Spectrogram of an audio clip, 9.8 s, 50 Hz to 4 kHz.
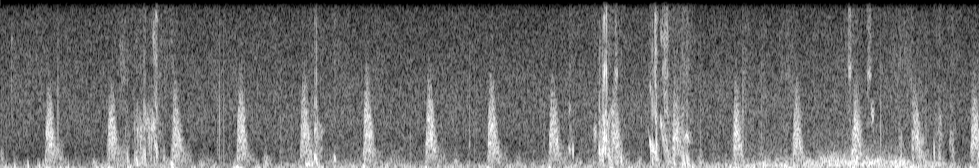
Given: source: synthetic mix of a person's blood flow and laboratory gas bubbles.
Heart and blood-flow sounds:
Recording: Doppler ultrasound of blood flow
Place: subclavian vein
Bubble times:
1.22-1.77 s: bubbles
3.03-3.26 s: bubbles
3.32-3.39 s: bubbles
5.67-5.78 s: bubbles
5.85-6.25 s: bubbles
6.48-6.93 s: bubbles
8.46-8.61 s: bubbles
8.67-8.76 s: bubbles
8.97-9.14 s: bubbles
9.21-9.25 s: bubbles
9.31-9.43 s: bubbles
9.49-9.56 s: bubbles
From the record:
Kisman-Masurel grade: 222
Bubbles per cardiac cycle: several, 3 to 8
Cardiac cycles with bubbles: 10 to 50%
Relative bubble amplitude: moderate (0.250 to 0.450)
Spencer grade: 2 (many but less than half of the cardiac periods contain bubble signals, singularly or in groups)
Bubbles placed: anywhere in the cardiac cycle

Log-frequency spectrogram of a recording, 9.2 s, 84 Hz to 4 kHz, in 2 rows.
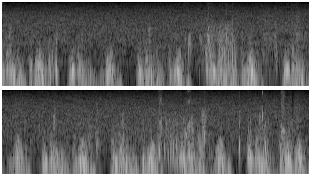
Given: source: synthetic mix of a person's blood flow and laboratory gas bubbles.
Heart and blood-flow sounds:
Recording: Doppler ultrasound of blood flow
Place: precordium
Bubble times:
0.54-0.86 s: bubbles
2.71-2.86 s: bubbles
2.94-3.55 s: bubbles
6.92-7.74 s: bubbles
8.13-8.21 s: bubbles
8.26-8.62 s: bubbles
8.75-8.99 s: bubbles
From the record:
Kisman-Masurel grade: 232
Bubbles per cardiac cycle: several, 3 to 8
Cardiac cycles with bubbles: 50 to 99%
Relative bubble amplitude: moderate (0.250 to 0.450)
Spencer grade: 3 (all of the cardiac periods contain showers or single bubble signals, but not dominating or overriding the cardiac motion signals)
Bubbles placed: only in the low amplitude regions of the cardiac cycle

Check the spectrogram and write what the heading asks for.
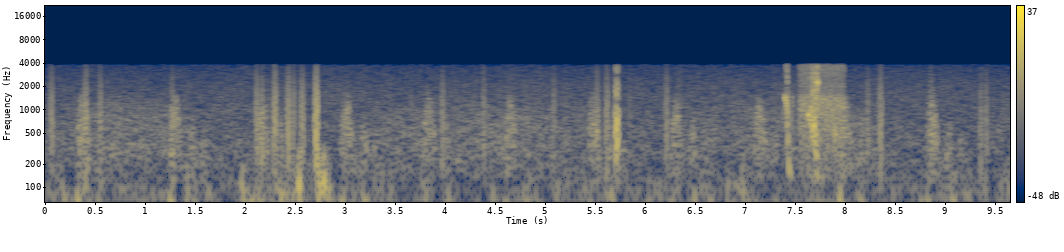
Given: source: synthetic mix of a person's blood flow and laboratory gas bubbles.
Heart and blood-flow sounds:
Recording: Doppler ultrasound of blood flow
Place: subclavian vein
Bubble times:
7.35-7.49 s: bubbles
7.54-7.99 s: bubbles
From the record:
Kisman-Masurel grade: 213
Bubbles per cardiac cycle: several, 3 to 8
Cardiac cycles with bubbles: 1 to 10%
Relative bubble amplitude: loud (0.450 to 0.775)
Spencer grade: 1 (occasional bubble signal discernible with the cardiac motion signal, with majority of cardiac periods free of bubbles)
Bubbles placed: anywhere in the cardiac cycle

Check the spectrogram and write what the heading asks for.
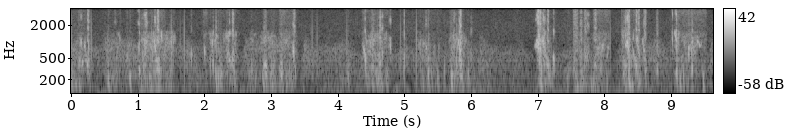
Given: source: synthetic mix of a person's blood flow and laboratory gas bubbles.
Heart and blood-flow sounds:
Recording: Doppler ultrasound of blood flow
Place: subclavian vein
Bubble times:
0.00-0.34 s: bubbles
0.48-0.74 s: bubbles
0.82-0.94 s: bubbles
0.99-1.58 s: bubbles
1.79-1.85 s: bubbles
1.98-2.54 s: bubbles
2.67-3.42 s: bubbles
4.11-4.20 s: bubbles
4.36-4.83 s: bubbles
4.96-5.04 s: bubbles
5.11-5.13 s: bubbles
5.17-6.04 s: bubbles
6.95-7.29 s: bubbles
7.43-8.10 s: bubbles
8.26-8.70 s: bubbles
8.77-8.83 s: bubbles
9.01-9.54 s: bubbles
From the record:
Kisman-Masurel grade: 342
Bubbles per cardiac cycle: rolling drumbeat, 9 or more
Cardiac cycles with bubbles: 100%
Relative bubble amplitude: moderate (0.250 to 0.450)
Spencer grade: 3 (all of the cardiac periods contain showers or single bubble signals, but not dominating or overriding the cardiac motion signals)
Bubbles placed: anywhere in the cardiac cycle

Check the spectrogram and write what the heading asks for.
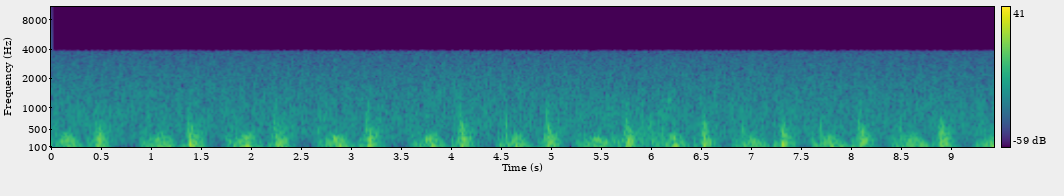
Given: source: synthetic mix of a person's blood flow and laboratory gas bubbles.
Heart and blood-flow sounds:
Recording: Doppler ultrasound of blood flow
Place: precordium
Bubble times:
5.50-5.68 s: bubbles
5.85-6.20 s: bubbles
From the record:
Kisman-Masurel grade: 211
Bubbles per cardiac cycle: several, 3 to 8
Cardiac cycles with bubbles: 1 to 10%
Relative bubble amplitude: barely perceptible (0.100 to 0.250)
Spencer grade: 1 (occasional bubble signal discernible with the cardiac motion signal, with majority of cardiac periods free of bubbles)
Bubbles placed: anywhere in the cardiac cycle

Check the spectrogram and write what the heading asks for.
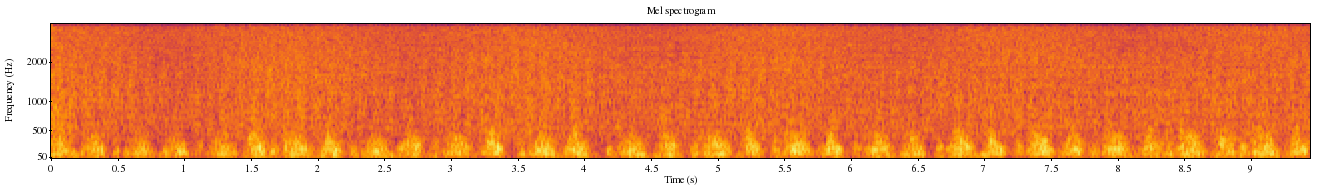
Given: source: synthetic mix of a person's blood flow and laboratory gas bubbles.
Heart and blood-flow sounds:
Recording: Doppler ultrasound of blood flow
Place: precordium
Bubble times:
0.00-0.18 s: bubbles
From the record:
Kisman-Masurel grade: 112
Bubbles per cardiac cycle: 1 to 2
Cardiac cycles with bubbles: 1 to 10%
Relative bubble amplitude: moderate (0.250 to 0.450)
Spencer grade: 1 (occasional bubble signal discernible with the cardiac motion signal, with majority of cardiac periods free of bubbles)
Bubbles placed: anywhere in the cardiac cycle

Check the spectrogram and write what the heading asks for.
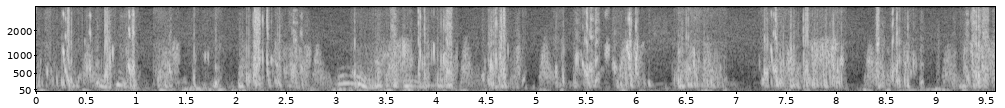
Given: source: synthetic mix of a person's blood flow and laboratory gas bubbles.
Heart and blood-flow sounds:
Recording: Doppler ultrasound of blood flow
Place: subclavian vein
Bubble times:
0.00-0.79 s: bubbles
0.82-1.04 s: bubbles
1.17-1.45 s: bubbles
1.55-1.86 s: bubbles
1.99-2.75 s: bubbles
3.13-3.78 s: bubbles
3.82-4.23 s: bubbles
4.44-4.91 s: bubbles
5.17-5.33 s: bubbles
5.36-6.17 s: bubbles
6.35-6.91 s: bubbles
7.22-8.10 s: bubbles
8.37-8.89 s: bubbles
9.12-9.60 s: bubbles
From the record:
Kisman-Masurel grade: 333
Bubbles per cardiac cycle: rolling drumbeat, 9 or more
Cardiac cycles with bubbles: 50 to 99%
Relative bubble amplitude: loud (0.450 to 0.775)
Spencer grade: 3 (all of the cardiac periods contain showers or single bubble signals, but not dominating or overriding the cardiac motion signals)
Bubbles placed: anywhere in the cardiac cycle

